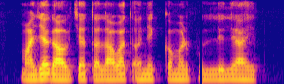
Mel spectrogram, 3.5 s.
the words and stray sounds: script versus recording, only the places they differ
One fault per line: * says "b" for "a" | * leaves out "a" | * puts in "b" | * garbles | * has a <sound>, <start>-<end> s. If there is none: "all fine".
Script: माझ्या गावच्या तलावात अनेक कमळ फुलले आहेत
* has a dropout, 2.5-2.5 s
